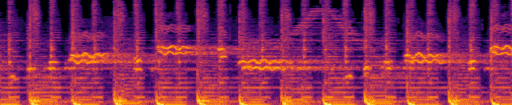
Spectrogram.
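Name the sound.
whistling a tune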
